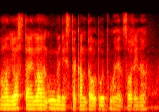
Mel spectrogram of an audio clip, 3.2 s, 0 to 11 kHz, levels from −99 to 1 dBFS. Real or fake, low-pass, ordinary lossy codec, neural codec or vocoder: fake; 7.2 kHz; Opus, 64 kbps; codec, 16 kHz, 4 kbps, FreqCodec, smaller model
